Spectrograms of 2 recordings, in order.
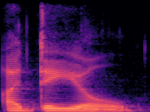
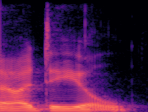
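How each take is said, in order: Both takes have the same delivery.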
